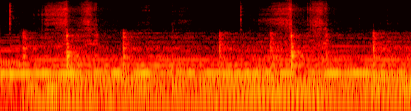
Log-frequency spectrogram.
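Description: Chef's knife slicing celery stalks into batons on a wooden cutting board: several separate cuts, each ending in a short knock of the blade on the board. Music plays underneath.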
